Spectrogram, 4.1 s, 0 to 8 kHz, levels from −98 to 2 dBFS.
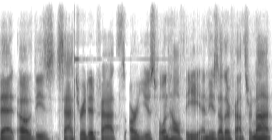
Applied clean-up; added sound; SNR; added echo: neural mask model DeepFilterNet 3.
